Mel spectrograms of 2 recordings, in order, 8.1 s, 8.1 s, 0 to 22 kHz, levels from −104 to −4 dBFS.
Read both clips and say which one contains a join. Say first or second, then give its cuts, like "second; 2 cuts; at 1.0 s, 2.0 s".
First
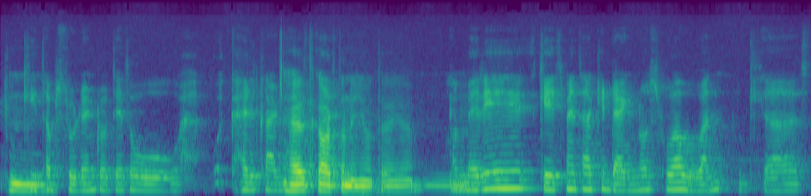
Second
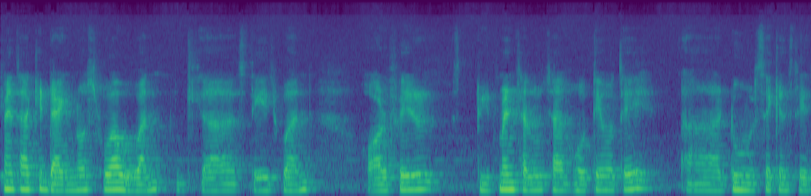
first; 1 cut; at 4.5 s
